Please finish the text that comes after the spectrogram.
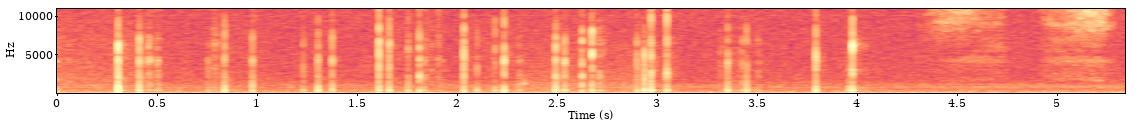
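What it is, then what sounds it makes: Wooden comb. A light, solid wooden fine-tooth comb about the length of a hand is held in one hand while fingertips and nails rub and scratch along its teeth. It makes a quick, uneven series of short, dry, bright ticks with no ring. It ends in a softer, airy brushing hiss.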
